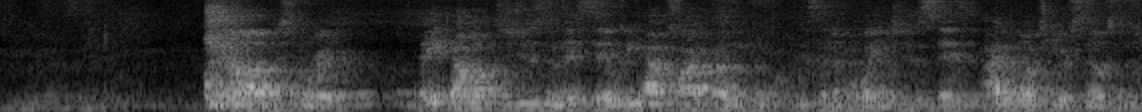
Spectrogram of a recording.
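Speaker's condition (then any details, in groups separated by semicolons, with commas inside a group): No condition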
